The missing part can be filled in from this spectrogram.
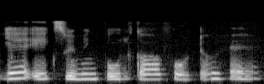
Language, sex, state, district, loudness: Hindi, female, Rajasthan, Jaipur, -16 LUFS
